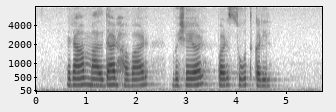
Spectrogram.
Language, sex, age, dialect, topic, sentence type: Magahi, female, 18-24, Northeastern/Surjapuri, banking, statement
